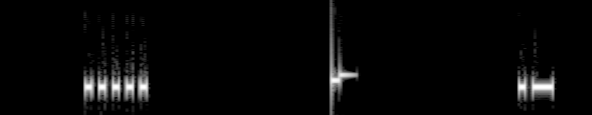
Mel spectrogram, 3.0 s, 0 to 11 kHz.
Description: Morse code, heard as a keyed tone, about 34 wpm, 700 Hz. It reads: 5 A
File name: Single-Letter-Number-35wpm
